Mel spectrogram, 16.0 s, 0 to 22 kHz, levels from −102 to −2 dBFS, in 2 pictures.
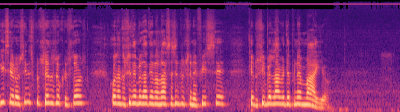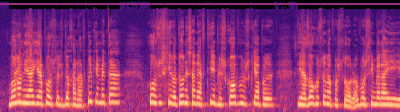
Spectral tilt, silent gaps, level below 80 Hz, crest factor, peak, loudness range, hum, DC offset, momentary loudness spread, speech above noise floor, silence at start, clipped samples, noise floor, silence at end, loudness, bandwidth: -6 dB/octave; none; -54 dBFS; 16 dB; -2 dBFS; 3 LU; none; under 0.1%; 8 LU; 29 dB; 0 s; under 0.1%; -45 dBFS; 0 s; -17 LUFS; over 20 kHz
